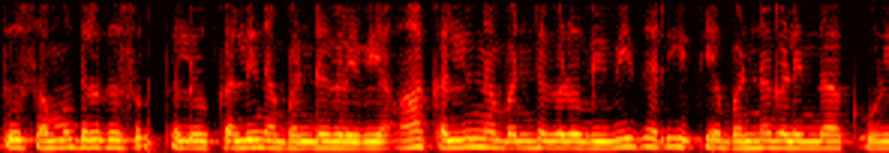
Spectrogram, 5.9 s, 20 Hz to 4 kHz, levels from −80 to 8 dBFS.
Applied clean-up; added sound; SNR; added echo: neural mask model Resemble Enhance denoiser.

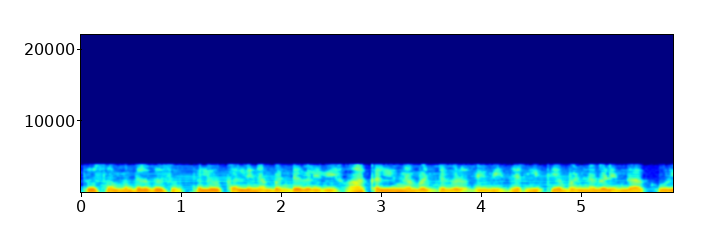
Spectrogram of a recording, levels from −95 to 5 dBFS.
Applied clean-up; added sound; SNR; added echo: neural separator model SepFormer WHAM!.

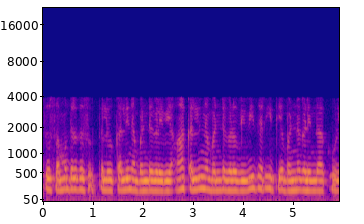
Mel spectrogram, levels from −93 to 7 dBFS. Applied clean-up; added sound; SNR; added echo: none; none; none; none.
